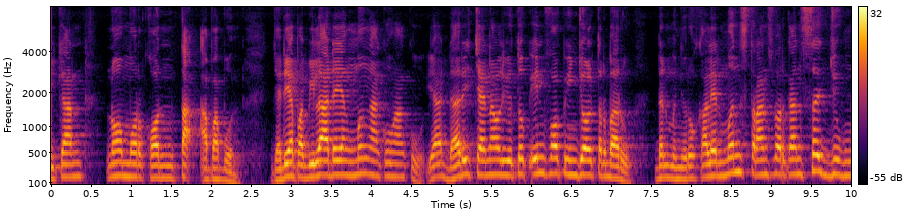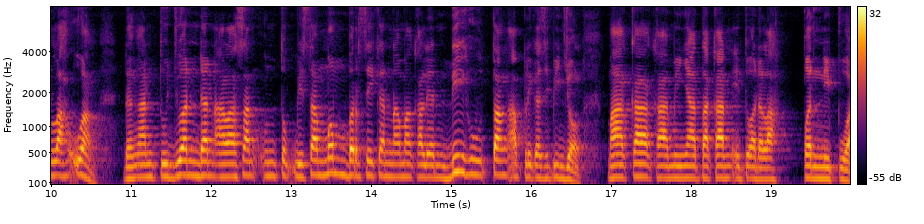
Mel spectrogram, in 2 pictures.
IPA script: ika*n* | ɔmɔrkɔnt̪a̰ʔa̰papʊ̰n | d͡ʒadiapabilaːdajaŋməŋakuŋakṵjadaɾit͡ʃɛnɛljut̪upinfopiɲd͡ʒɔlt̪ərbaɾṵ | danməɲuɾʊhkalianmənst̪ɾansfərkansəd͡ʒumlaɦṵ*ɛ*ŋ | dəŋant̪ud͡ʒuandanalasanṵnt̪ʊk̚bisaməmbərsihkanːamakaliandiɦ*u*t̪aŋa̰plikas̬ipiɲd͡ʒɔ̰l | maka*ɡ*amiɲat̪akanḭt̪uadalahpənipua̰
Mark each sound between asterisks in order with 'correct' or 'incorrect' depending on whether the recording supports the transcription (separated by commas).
incorrect, incorrect, correct, incorrect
